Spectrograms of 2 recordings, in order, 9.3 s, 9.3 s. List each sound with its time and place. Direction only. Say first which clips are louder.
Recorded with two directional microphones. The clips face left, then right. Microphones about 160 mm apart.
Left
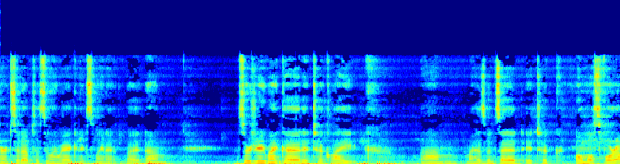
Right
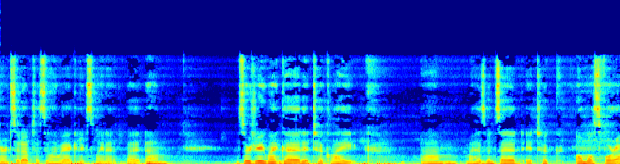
0.0 s a woman's voice: right 6 dB; 20° right (ahead or behind)
3.6 s a woman's voice: right 10 dB; 20° right (ahead or behind)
